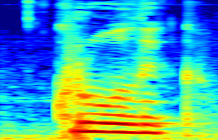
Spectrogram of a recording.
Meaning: rabbit (mammal)
- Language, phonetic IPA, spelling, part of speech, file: Ukrainian, [ˈkrɔɫek], кролик, noun, Uk-кролик.ogg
